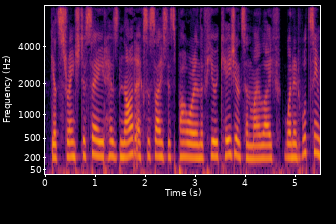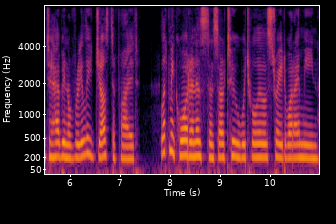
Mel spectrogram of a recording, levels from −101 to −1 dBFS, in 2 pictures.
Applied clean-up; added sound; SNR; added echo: none; none; none; none.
